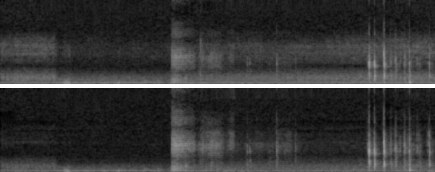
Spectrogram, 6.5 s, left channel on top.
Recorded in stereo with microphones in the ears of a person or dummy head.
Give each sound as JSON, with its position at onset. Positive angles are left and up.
{"t": 0.0, "sound": "a vehicle", "side_deg": 55}
{"t": 2.6, "sound": "typing on a keyboard", "side_deg": -25}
